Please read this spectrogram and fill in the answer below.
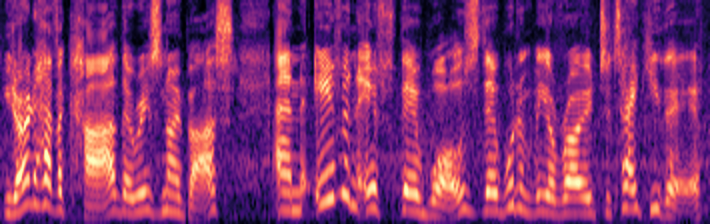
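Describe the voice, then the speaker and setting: A woman hosting a news interview, posing clear, inquisitive questions in a polished broadcast manner. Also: a little high, sing-song, moderate pace, slight background noise.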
